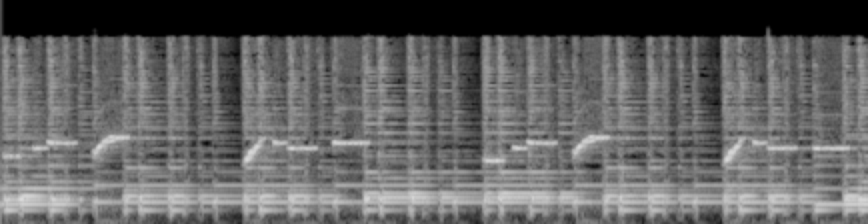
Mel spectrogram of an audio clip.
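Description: Background music: a whistled melody gliding between notes over a steady beat, the same short phrase coming round every couple of seconds.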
